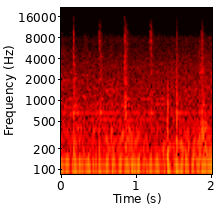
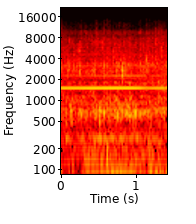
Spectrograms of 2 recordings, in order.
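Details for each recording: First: Ford Mustang Terminator Cobra, newly installed intercooler pump run with its relay jumped; steady ticking, then a loud, thin, fixed-pitch whine, the pump likely running dry and not circulating coolant, probably needing more water. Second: Terminator Cobra with new intercooler pump, repositioned after it ran without flowing; thin steady high whine over splashing, gurgling flow; normal pump operation.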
